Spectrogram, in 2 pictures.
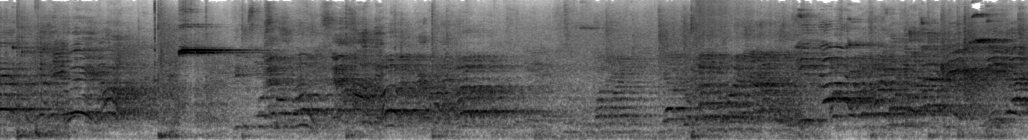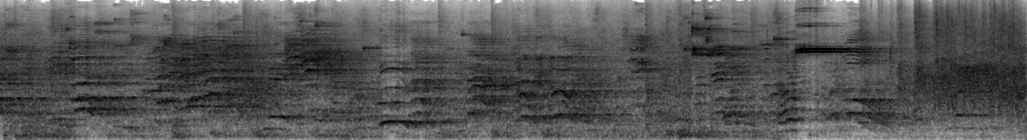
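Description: Basketballs bouncing on a hardwood gym floor, with players and spectators shouting and calling out in an echoing hall. Two short, high whistle blasts, a few seconds in and near the end.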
